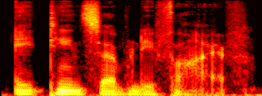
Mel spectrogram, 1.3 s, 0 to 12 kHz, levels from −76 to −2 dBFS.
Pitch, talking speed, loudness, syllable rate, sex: 90 Hz, 135 wpm, -18 LUFS, 3.0 syllables/s, male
